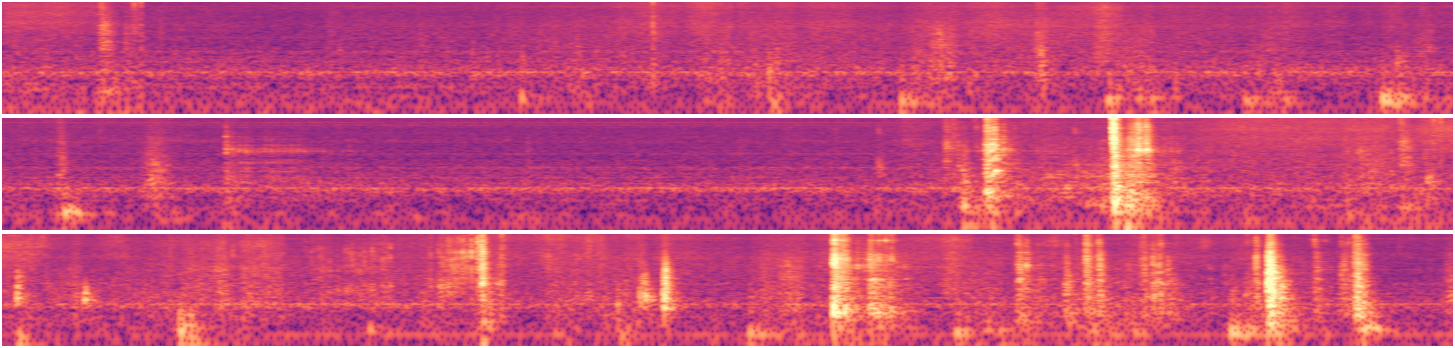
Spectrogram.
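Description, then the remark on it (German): Quiet background with a steady hum, then a cabinet door opens and a run of clicks, thumps and rustling follows as paper is taken from the cabinet and pushed into the tray of a printer that had no paper. No talking. “im Drucker ist kein Papier. Na, dann leg doch Papier hinein. Papier liegt im Schrank.”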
